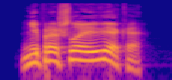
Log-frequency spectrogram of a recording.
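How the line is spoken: Snort. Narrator (Russian): хмыкнул

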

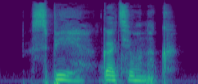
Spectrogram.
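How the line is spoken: Sleepy mumble. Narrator (Russian): бормочет он, не открывая глаз

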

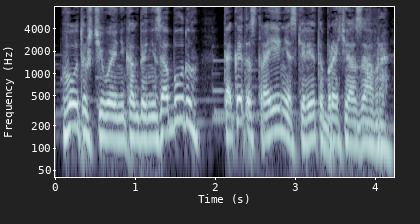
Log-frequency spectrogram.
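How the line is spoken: Rueful sigh. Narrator (Russian): вздохнул он, ведь именно сборка этого скелета его так долго мучил отец

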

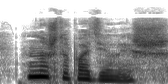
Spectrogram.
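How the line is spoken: Sighing. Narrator (Russian): вздохнула Апраксина

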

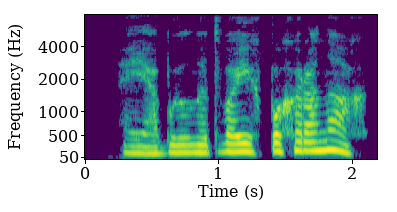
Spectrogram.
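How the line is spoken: Hoarse. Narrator (Russian): хриплым голосом произнес Адриан

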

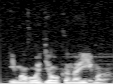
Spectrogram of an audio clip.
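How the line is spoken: Anxious whisper. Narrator (Russian): беспокойно шепнул Вагура

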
